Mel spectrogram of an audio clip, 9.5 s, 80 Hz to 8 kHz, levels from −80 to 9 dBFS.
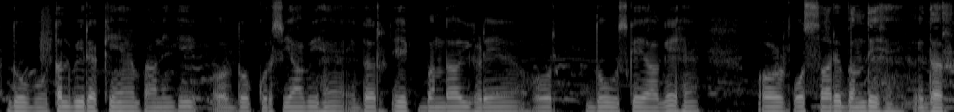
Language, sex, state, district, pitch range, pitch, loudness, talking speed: Hindi, male, Uttar Pradesh, Hamirpur, 115-120 Hz, 120 Hz, -40 LUFS, 190 wpm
